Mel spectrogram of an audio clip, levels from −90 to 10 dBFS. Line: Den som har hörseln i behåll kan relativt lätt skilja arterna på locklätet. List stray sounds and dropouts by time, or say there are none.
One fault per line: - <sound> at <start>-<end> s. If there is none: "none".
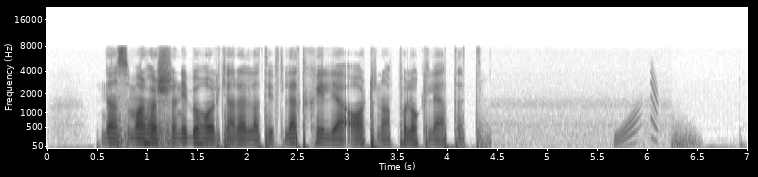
- chirp at 5.7-6.1 s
